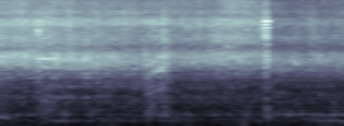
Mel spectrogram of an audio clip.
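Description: Fried onions with turmeric and chili powder being stirred in a pan, a steady bright sizzle throughout with a few soft scraping strokes and a quick clink near the end.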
